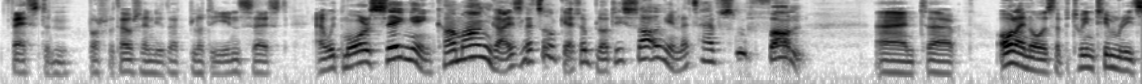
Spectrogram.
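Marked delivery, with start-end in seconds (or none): 3.1-8.1 high, loud rallying cry for everyone to sing; bursting with fake enthusiasm, urging everyone to sing along; mock cheerful singalong push. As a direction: gee up the room like a hammy party host. Mock pushy singalong leader.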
